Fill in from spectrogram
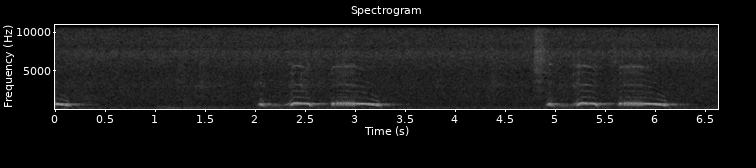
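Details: Zebra dove calling, used as a lure so other birds answer; phrases of quick stuttering coos closing with a drawn-out, downward-bending note, repeated roughly every three seconds over faint background hiss.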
